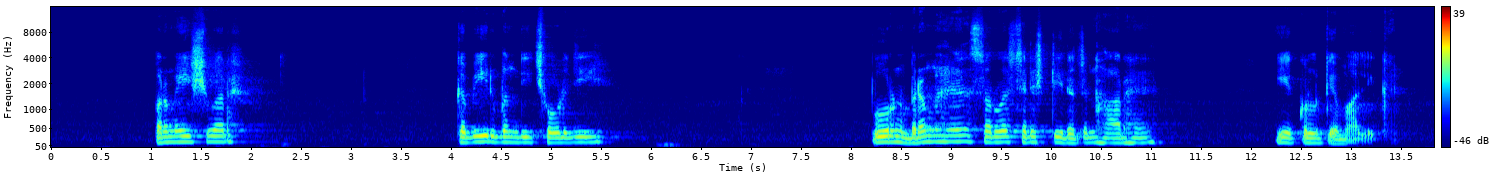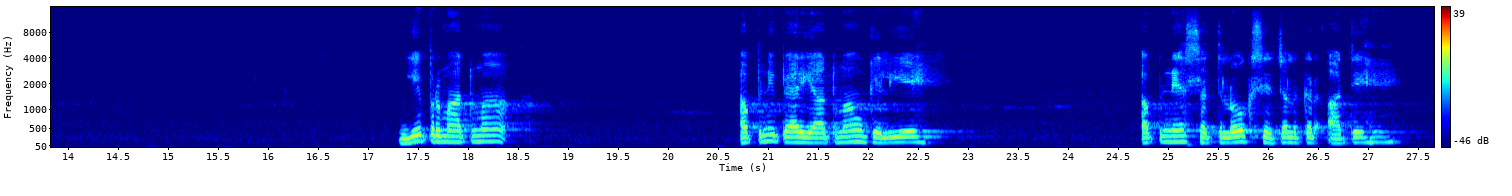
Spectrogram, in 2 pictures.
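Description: An elderly man speaks calmly and slowly in short phrases with pauses, close to a microphone.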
